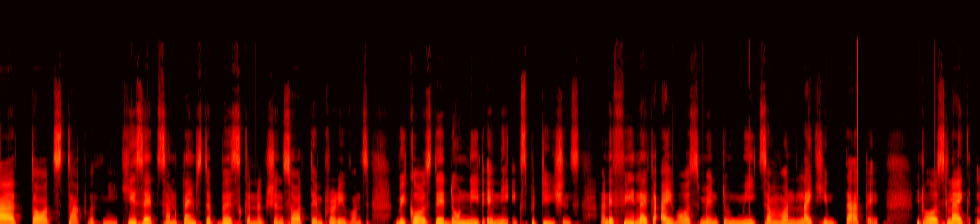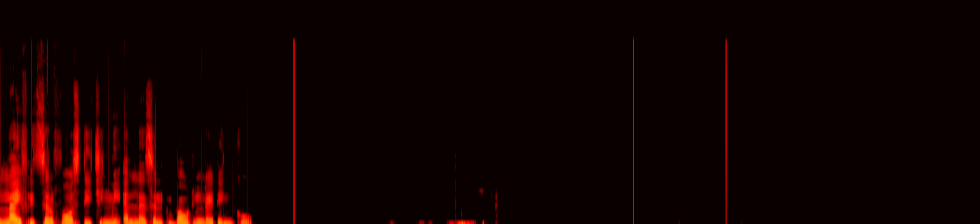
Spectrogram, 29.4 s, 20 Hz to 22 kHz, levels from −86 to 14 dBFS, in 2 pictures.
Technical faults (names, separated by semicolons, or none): word clock ticks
